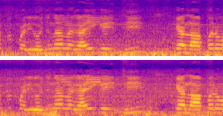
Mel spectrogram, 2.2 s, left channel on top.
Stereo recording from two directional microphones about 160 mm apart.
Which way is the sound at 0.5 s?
15° left (ahead or behind).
